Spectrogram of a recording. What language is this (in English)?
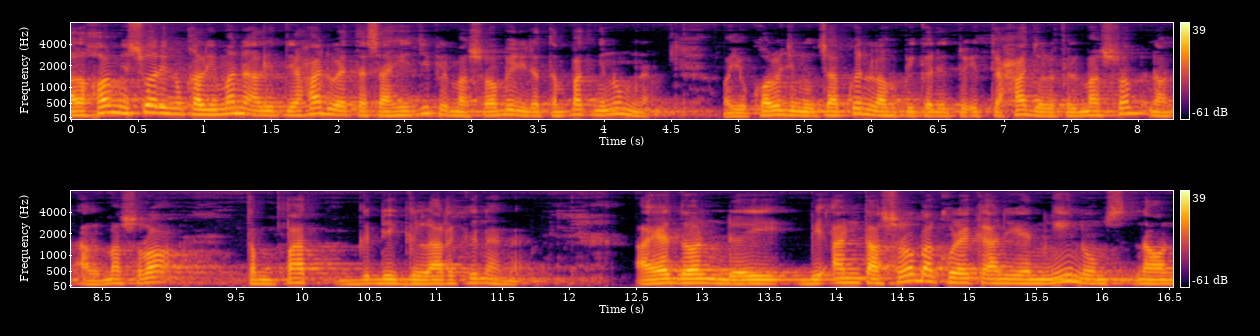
Malay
